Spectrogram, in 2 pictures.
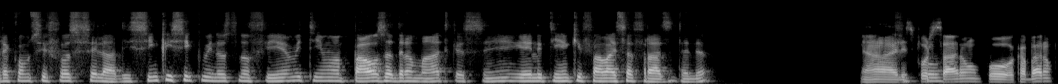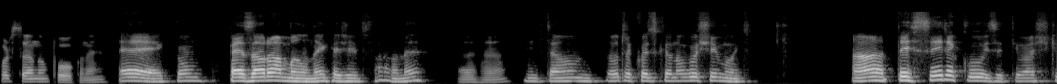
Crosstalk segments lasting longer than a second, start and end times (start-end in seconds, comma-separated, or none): none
